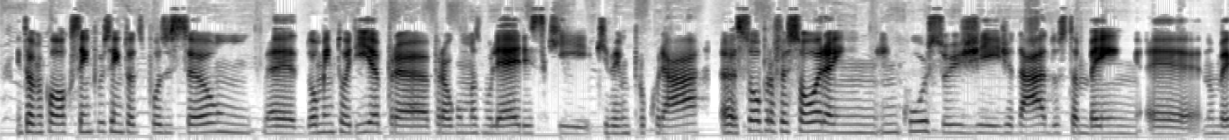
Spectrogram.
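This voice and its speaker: With an ordinary speaking voice, a woman at medium pitch talks at a fairly slow pace with fairly even intonation and hardly any pauses. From interior of São Paulo state, Brazil. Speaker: business data analyst. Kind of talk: casual panel conversation.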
